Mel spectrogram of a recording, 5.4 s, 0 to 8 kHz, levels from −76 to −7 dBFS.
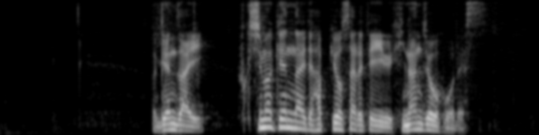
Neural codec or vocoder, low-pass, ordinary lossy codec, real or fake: none; none; none; real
